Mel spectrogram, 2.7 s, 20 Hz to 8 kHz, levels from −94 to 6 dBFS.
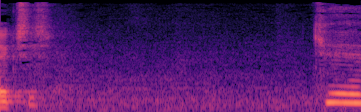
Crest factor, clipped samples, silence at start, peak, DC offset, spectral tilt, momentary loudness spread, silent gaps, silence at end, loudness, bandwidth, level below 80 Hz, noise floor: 20 dB; under 0.1%; 0 s; -10 dBFS; under 0.1%; -5.5 dB/octave; 23 LU; none; 0 s; -30 LUFS; 7.8 kHz; -58 dBFS; -49 dBFS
